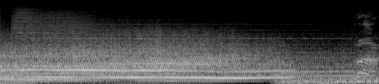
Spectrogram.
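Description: An Aston Martin DBS engine revs hard with a sustained, rising tonal roar that holds strongly, then drops off abruptly near the end, loud and close.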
